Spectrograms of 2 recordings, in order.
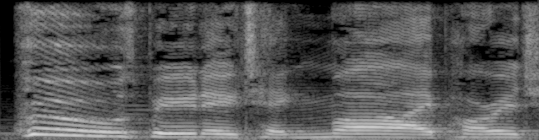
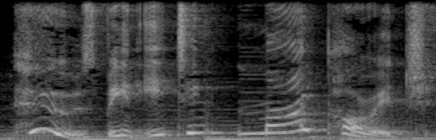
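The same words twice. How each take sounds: First: It is said in a deep, gruff voice. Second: It is said in a medium-pitched voice.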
